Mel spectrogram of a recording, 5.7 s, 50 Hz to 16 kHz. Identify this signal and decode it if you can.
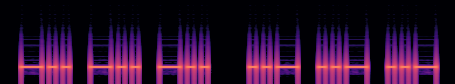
Morse code, heard as a keyed tone, about 14 wpm, 800 Hz. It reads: DDD UUU
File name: Basic Letter Groups By Blocks / Groups@13 / AWUNDG@13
